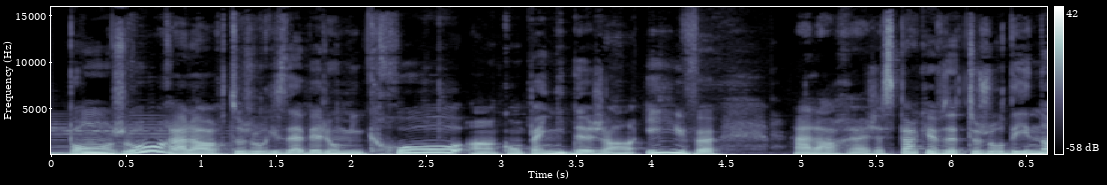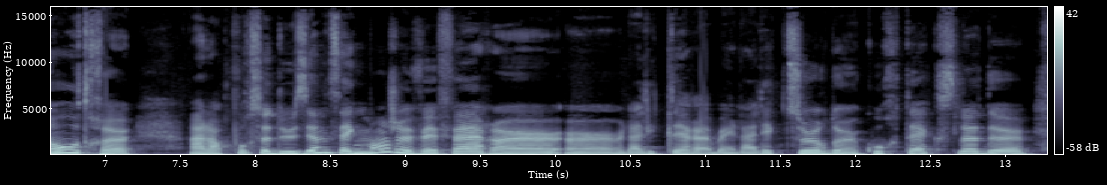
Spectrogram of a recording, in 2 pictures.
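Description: A plain, everyday voice from a woman, medium in pitch, fairly slow in pace, with lively intonation. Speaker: radio host. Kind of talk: casual chat.

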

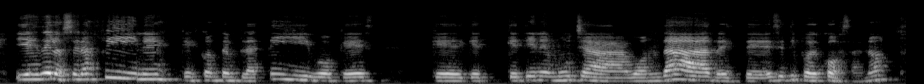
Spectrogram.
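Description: A woman with a medium pitch talks very slowly, her pitch varying in an ordinary way. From Argentina, Santa Fe. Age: young. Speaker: pianist. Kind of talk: radio interview. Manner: hesitant, many fillers.

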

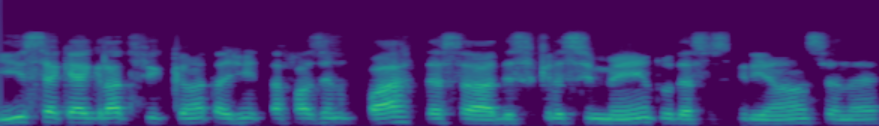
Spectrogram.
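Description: A man talks very fast. The sound is dry and close with no echo, against a quiet background. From Ceará, Brazil (Cariús). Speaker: professional footballer. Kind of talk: interview.

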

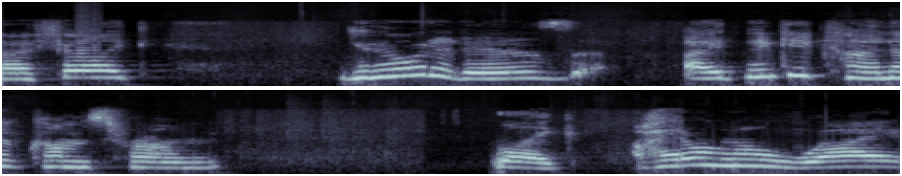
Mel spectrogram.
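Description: A woman with an American accent speaks at a moderate pace, her pitch varying in the ordinary way. She has a normal speaking voice, recorded with a dry, close sound and no echo. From New York City. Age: 20s. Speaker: singer-songwriter. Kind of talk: casual chat.

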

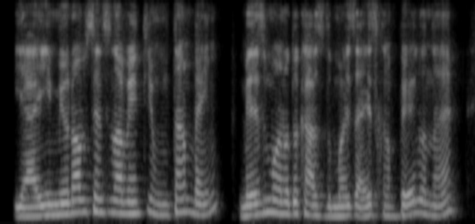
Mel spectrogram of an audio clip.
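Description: A man with a plain, everyday voice speaks at a fairly high pitch and a fairly slow pace, with ordinary pitch variation. The recording is very clean, with a silent background. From Piauí, Brazil (Teresina). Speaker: podcast host. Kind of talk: casual chat storytelling.

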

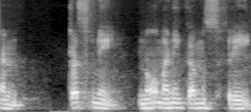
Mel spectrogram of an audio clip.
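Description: Speaking at a moderate pace, a man with a Tamil accent uses a medium pitch and sounds somewhat breathy. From India, Tamil Nadu (Coimbatore). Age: 60s. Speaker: entrepreneur and scientist. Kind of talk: motivational talk in a webinar. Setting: online webinar.

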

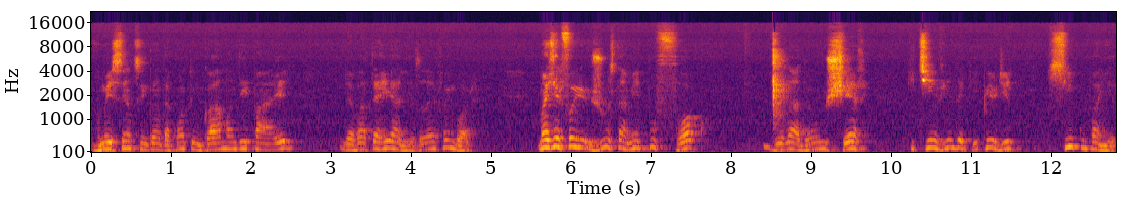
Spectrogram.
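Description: A man speaks at a high pitch with a dark, mellow tone and ordinary pitch variation. His pace is moderate, broken by long, frequent pauses. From Ibatiba, Espírito Santo, Brazil. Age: 80s+. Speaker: former mayor and muleteer. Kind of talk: interview, storytelling.

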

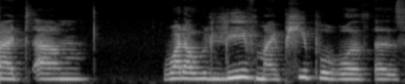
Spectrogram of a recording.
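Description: A fairly high, somewhat breathy woman's voice with fairly even intonation. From South Africa, North West province. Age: 30s. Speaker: beauty pageant contestant and philanthropist. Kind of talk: radio interview.

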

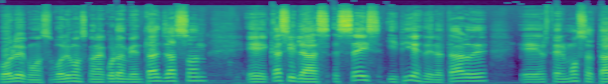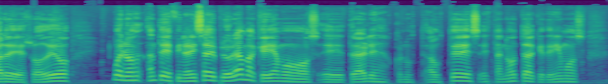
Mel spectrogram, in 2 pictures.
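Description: A normal speaking voice with lively intonation moves at a moderate pace in a dry, close sound with no echo and a very clean recording with a silent background. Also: man. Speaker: community radio host. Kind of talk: casual radio chat.

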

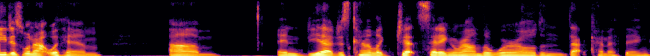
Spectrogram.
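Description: A woman with an American accent and a plain, everyday voice speaks at a fairly low pitch with fairly even intonation, the recording very clean with a silent background and a dry, close sound with no echo. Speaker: singer-songwriter and content creator. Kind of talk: casual chat.

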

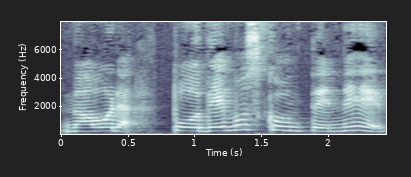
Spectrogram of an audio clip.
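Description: A woman speaks in a high voice with a solemn, warm tone over noticeable background noise. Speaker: pastor. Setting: radio or TV program. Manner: earnest, fervent, solemn, declamatory; warm, emphatic, pastoral.

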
